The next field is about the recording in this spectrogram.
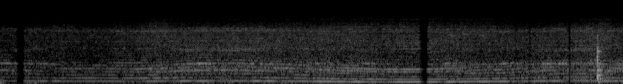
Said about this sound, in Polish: Słyszeliście? więc, więc dzisiaj z odgłosów natury to dzisiaj drwale będą naturalnie tam borować te drewno, drzewo, czy ciąć, czy co tam.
